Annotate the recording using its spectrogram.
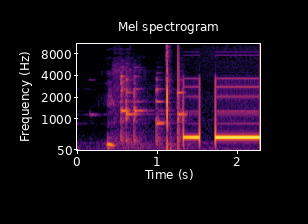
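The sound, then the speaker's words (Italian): A telephone line crackles and clicks, then gives two steady, fairly loud electronic tones, a short one followed by a longer one, as a listener's call in to a program fails to connect. “Sì, prendiamo un'altra telefonata.”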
